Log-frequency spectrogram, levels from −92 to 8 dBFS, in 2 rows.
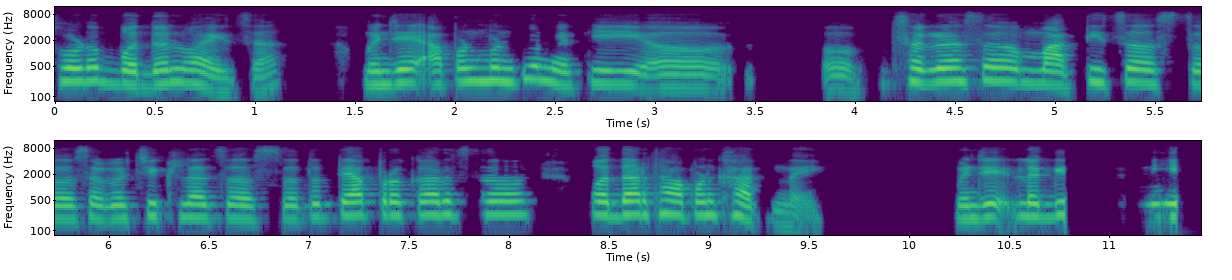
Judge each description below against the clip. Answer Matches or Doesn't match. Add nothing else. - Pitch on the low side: Doesn't match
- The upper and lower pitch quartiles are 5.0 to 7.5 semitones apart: Doesn't match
